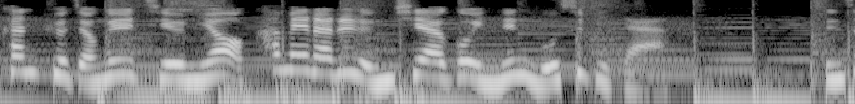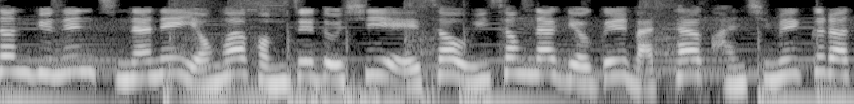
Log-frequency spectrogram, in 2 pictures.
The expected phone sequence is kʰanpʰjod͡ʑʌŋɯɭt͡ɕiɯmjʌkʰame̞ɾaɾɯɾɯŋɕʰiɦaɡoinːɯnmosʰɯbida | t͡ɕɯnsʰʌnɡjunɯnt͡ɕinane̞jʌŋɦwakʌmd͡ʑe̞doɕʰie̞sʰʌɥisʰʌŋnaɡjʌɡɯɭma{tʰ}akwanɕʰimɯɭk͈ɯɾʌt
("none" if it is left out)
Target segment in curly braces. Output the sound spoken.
tʰ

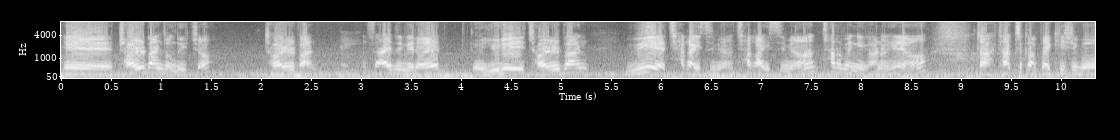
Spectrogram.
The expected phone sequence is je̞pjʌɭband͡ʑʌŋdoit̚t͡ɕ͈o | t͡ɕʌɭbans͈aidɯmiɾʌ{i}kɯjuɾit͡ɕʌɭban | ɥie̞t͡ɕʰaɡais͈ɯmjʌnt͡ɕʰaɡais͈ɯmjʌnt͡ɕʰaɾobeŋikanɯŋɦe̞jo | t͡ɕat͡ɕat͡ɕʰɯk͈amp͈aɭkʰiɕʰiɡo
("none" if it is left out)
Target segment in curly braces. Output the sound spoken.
e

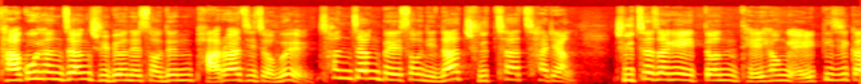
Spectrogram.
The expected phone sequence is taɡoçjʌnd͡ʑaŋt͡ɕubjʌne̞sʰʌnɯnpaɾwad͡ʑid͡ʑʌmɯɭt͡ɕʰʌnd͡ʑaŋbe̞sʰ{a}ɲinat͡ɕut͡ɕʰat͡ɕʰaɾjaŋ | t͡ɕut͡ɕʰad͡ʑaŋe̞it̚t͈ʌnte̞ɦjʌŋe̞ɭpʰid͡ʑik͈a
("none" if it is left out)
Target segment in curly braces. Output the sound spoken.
ʌ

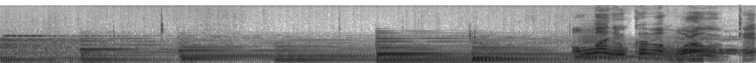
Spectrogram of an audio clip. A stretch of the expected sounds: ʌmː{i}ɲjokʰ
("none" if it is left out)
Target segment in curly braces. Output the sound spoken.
a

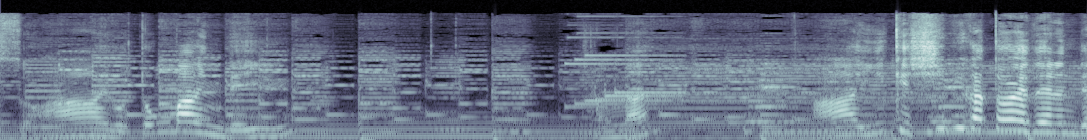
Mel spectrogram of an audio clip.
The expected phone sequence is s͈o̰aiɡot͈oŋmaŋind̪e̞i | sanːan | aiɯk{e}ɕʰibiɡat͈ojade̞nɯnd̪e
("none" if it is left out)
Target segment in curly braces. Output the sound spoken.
e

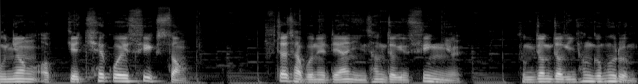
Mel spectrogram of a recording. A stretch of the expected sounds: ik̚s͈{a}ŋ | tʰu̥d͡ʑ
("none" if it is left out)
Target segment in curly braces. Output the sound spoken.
ʌ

